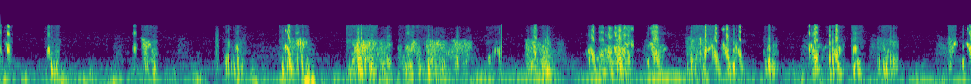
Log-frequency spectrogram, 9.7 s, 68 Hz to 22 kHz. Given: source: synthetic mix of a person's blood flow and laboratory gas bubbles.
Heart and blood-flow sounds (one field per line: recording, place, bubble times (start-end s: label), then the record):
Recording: Doppler ultrasound of blood flow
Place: subclavian vein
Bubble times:
0.00-0.12 s: bubbles
0.44-0.60 s: bubbles
1.32-1.37 s: bubbles
1.40-1.58 s: bubbles
2.22-2.46 s: bubbles
2.79-3.07 s: bubbles
3.46-3.93 s: bubbles
3.97-4.72 s: bubbles
4.86-5.01 s: bubbles
5.24-5.57 s: bubbles
5.85-6.34 s: bubbles
6.45-6.68 s: bubbles
6.85-7.45 s: bubbles
7.62-7.79 s: bubbles
8.06-8.46 s: bubbles
8.50-8.65 s: bubbles
8.76-8.98 s: bubbles
9.46-9.72 s: bubbles
From the record:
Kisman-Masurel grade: 343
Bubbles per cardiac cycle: rolling drumbeat, 9 or more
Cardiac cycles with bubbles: 100%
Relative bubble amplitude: loud (0.450 to 0.775)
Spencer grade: 3 (all of the cardiac periods contain showers or single bubble signals, but not dominating or overriding the cardiac motion signals)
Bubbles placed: anywhere in the cardiac cycle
